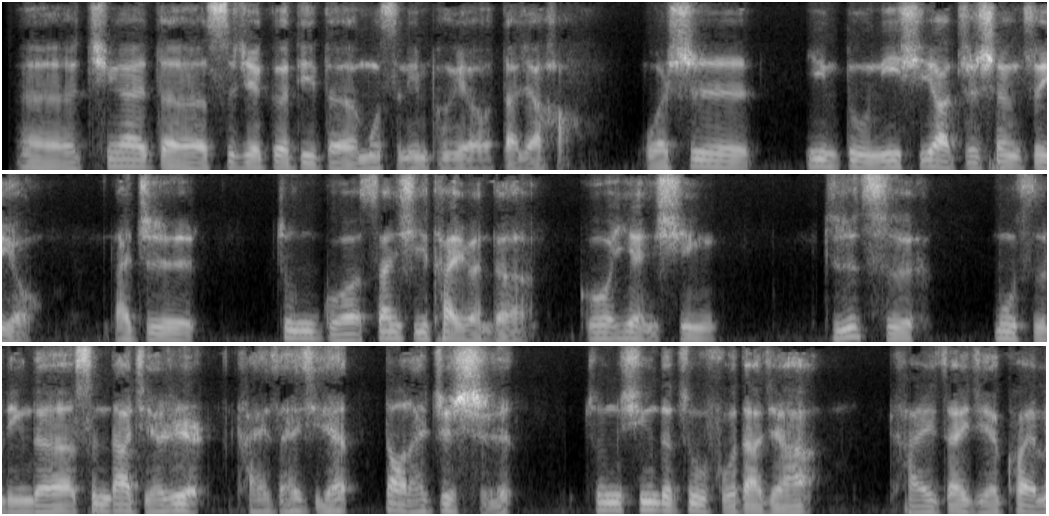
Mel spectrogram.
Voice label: GREETING IDUL FITRI MANDARIN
